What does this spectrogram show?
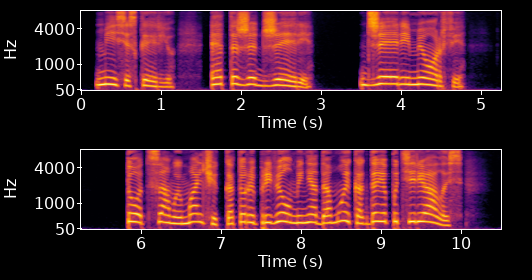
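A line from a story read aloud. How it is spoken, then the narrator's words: Intensified pleading. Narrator (Russian): Сильнее прежнего взмолилась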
